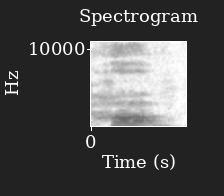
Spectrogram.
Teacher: ह का उच्चारण स्थान होता है हमारे कंठ के भीतर, इसका उच्चारण करिए ह, यानी इसमें हमारी जो वायु है वो कंठ के भीतर रह जाती है।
